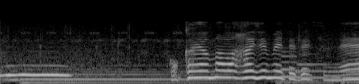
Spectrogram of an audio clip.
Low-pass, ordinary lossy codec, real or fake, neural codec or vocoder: none; none; real; none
